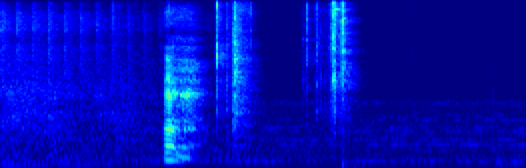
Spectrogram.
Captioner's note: sigh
